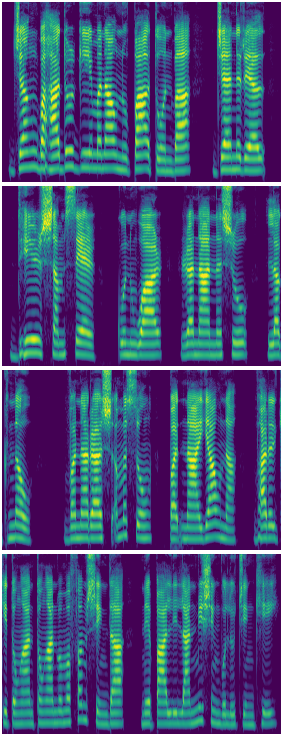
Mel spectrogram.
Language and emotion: Manipuri, neutral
